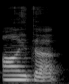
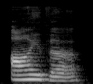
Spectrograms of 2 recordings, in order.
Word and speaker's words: either: Some people say either. Now, in the UK, the UK pronunciation is either. Either is more American. However, in the UK, people say either, people say either. So both of them are understandable and both of them are correct.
